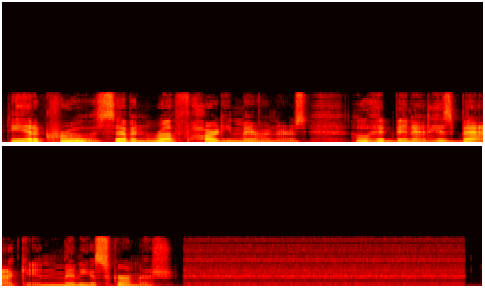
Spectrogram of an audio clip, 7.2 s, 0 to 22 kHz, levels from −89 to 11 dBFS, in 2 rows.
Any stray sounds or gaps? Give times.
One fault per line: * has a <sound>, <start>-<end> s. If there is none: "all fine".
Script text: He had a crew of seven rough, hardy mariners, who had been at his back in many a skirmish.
all fine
